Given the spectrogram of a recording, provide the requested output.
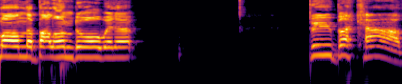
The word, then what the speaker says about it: Boubacar: Boubacar, that's 3. Yes, there you go. Boubacar, correct.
